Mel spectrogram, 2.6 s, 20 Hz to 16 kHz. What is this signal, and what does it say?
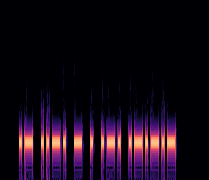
Morse code, heard as a keyed tone, about 36 wpm, 700 Hz. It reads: AFTER.
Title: 2x Word-Spacing - Sentences from Top 500 Words - 35wpm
